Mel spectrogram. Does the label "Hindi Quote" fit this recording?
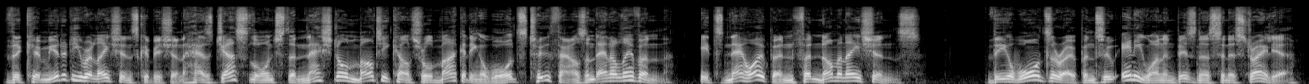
No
